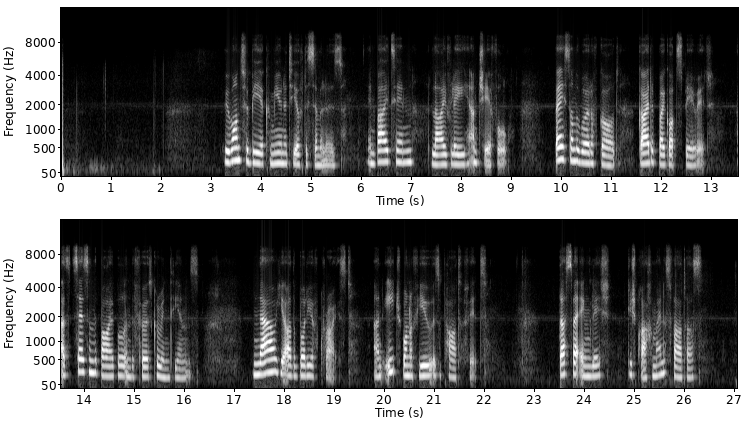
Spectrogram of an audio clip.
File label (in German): Englisch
